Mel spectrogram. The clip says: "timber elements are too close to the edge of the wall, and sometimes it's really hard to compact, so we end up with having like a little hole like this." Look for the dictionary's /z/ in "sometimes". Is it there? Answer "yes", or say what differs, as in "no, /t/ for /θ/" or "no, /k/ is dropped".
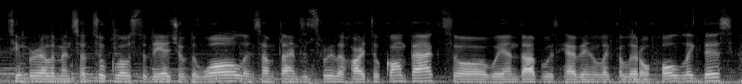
yes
